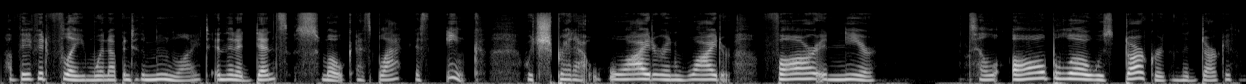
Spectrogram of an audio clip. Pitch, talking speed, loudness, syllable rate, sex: 220 Hz, 170 wpm, -18 LUFS, 4.6 syllables/s, female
